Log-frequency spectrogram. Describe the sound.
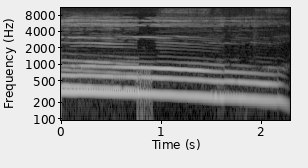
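A person imitates a wolf howl: one loud, sustained tone about two seconds long that slowly slides downward in pitch before cutting off, with no other voices.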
